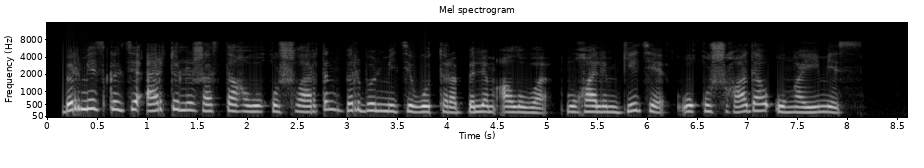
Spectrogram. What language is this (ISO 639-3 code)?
kaz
